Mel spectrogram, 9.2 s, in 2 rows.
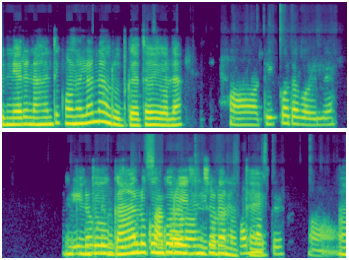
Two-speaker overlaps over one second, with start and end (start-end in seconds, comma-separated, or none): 5.6-8.1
